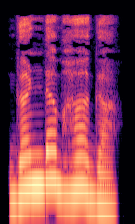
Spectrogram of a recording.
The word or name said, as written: ಗಂಡಭಾಗ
